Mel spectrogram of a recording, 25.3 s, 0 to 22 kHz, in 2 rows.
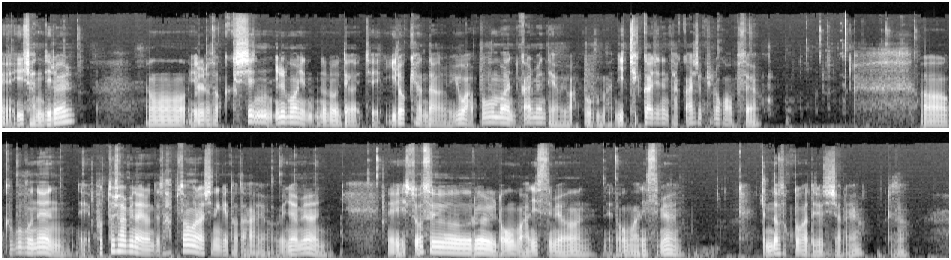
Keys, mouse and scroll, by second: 0.8 shift+middle click, 10.7 shift+middle click, 13.8 m.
